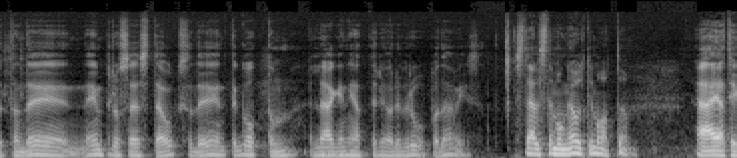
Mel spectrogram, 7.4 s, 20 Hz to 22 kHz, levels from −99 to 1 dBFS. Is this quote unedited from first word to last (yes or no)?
yes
